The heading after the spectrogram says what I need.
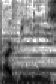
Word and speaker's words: Arbites: schematics adaptis are bees it's spelled arbites but obviously pronounced arbes cuz it's evil in Latin they're very um Judge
